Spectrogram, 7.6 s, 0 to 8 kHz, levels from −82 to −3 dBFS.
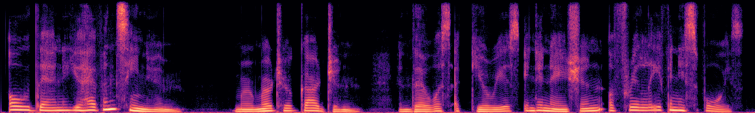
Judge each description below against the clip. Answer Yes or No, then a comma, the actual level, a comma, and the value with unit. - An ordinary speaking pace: Yes, average, 160 wpm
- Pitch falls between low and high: Yes, medium, 170 Hz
